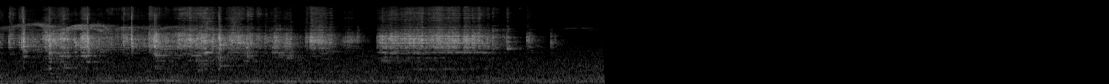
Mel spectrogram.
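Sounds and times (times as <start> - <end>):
mirror glass clattering: 0.0 - 5.6.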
